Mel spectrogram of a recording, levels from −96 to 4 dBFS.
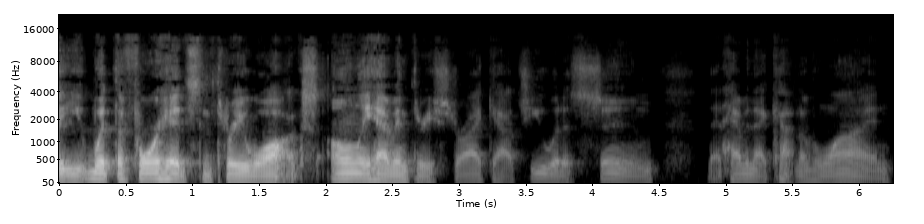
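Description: Speech, with two brief AAC frame losses with concealment: at 1.63–1.74 s, just after "four hits and three", and at 5.46–5.56 s, after "would assume that having". Each replaces about 60 ms of audio, the first split into runs of a few tens of milliseconds. The decoder rebuilds the gaps from the last good spectrum, so they sound smeared and noisy. On a spectrogram the harmonics blur into noisy, stretched bands, and the waveform loses its regular periodic shape. The faint graininess likely comes from low-delay AAC coding.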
